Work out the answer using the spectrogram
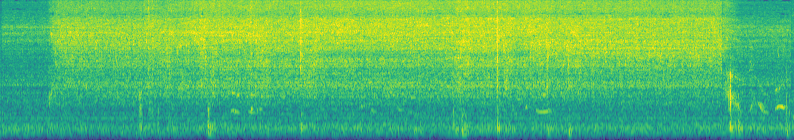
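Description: Tandoori-marinated chicken pieces sizzling in oil in a frying pan, with a few light taps of a spatula as they are turned. The sizzling starts about half a second in and cuts off near the end after a sharp click.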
